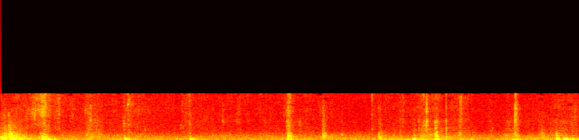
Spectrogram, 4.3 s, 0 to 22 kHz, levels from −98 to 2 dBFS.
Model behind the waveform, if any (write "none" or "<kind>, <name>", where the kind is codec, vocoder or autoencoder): vocoder, Vocos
